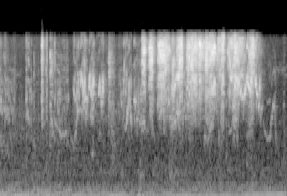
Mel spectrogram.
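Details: Budgerigars kept together as pets produce scratchy, high chirping that builds into a dense, loud burst of overlapping squawks before fading.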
